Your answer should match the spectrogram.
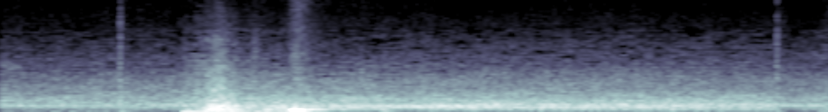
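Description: Wrestling-broadcast crowd noise with one heavy slam about a second in.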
